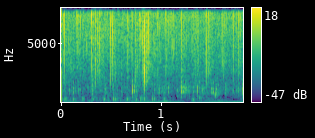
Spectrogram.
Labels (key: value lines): label: biophony
recorder: SoundTrap 500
